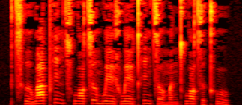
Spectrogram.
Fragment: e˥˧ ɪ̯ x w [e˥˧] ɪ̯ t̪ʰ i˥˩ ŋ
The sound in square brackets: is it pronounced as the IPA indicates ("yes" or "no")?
yes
